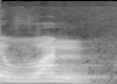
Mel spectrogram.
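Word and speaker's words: one: लेकिन जब हम इसका उच्चारण करेंगे तो हम बोलेंगे वन, तो वह जो है कॉन्सोनेंट है, इसलिए वन से पहले हमेशा ए का प्रयोग होगा, एन का नहीं होगा।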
